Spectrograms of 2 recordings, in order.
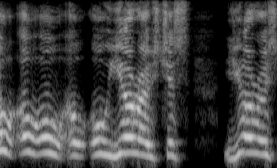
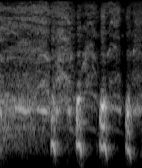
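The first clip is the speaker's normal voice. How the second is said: high incredulous laugh; 11 semitones higher, 8 dB quieter than usual. Real, not acted. After the chaotic save.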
